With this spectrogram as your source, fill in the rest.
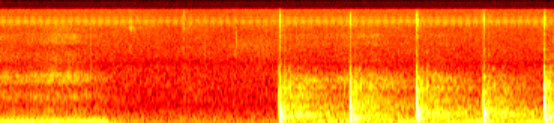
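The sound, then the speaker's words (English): Five sharp, hollow knocks on a door in a steady rhythm, following a brief low hum that fades into near silence. No voices are heard. “Knock on the door.”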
